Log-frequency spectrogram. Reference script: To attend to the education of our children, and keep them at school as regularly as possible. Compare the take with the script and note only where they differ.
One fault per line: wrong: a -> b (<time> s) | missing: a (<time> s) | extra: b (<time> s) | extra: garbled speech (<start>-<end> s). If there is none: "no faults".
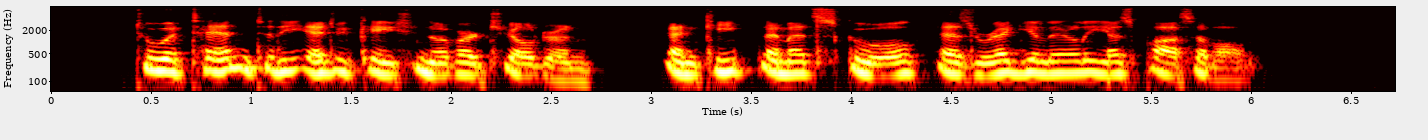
no faults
